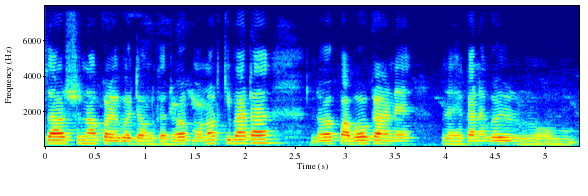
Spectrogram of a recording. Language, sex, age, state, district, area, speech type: Assamese, female, 45-60, Assam, Charaideo, urban, spontaneous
